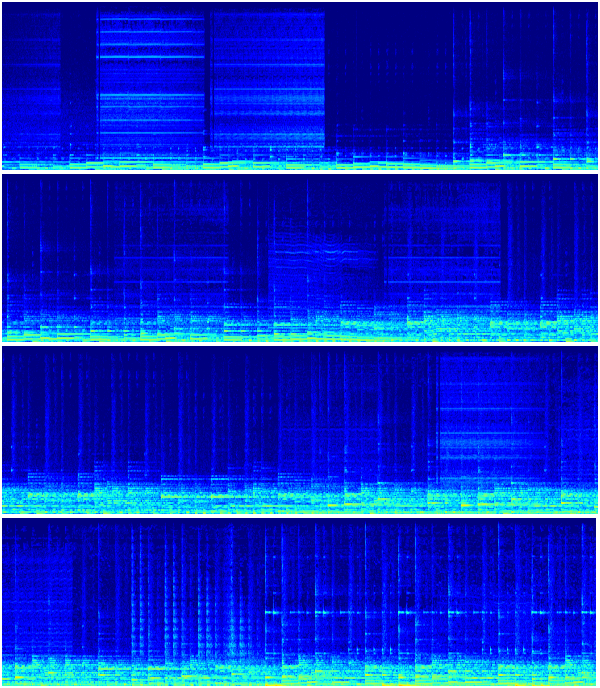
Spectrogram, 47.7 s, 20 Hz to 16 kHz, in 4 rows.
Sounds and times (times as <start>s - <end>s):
Music: 0.0s - 47.6s.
